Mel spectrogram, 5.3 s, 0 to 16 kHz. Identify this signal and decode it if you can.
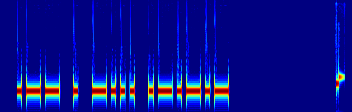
Morse code, heard as a keyed tone, about 17 wpm, 700 Hz. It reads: WEB.
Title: Sentences from Top 1000 Words - Review Part 4 - 17wpm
